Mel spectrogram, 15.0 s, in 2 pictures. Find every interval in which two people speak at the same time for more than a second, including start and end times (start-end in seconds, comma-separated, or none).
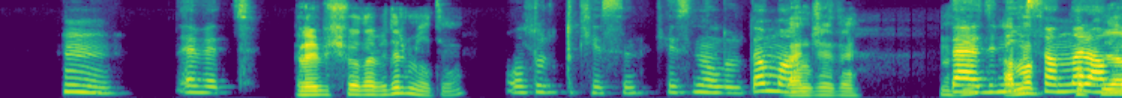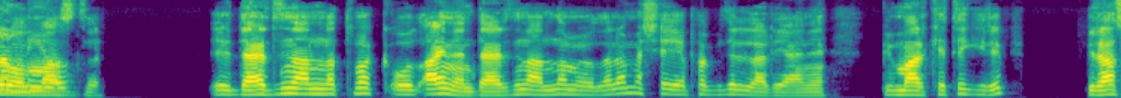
6.3-8.0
